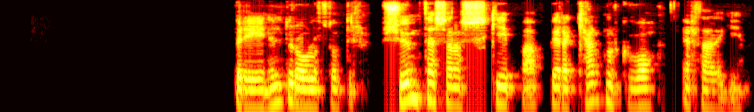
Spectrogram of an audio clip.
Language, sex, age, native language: Icelandic, male, 20-29, Icelandic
